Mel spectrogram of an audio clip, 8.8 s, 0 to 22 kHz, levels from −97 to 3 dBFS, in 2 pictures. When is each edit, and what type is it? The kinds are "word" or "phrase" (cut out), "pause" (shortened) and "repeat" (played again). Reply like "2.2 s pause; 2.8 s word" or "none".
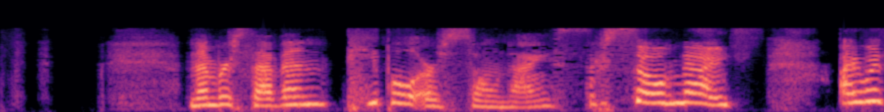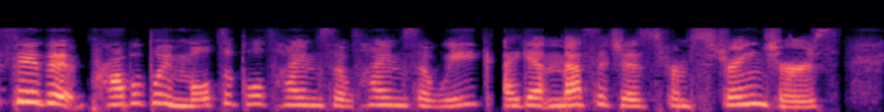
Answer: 1.7 s pause; 2.9 s phrase; 6.2 s repeat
